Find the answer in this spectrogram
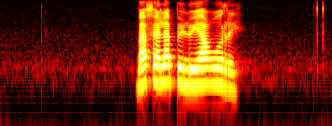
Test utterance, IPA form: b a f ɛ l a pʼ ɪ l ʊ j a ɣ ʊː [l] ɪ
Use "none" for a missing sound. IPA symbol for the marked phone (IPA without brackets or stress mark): r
